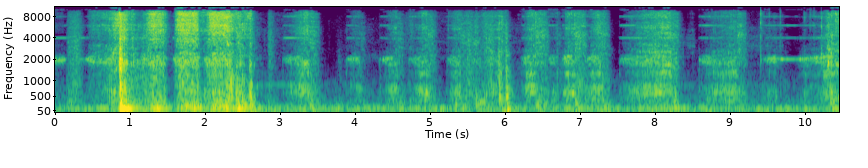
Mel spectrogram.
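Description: Traxxas TRX-4M mini RC crawler climbing over the course: its small electric drivetrain whirs in short spurts while the tyres and chassis scrape and rub over the obstacles. The scraping is loudest from about one to two and a half seconds in, then continues more softly in short bursts.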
